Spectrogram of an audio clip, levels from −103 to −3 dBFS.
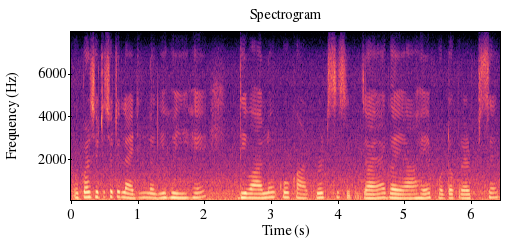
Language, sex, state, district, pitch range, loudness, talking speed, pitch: Hindi, female, Madhya Pradesh, Dhar, 190-215 Hz, -15 LUFS, 150 wpm, 205 Hz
